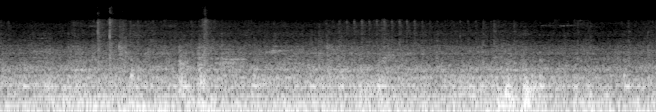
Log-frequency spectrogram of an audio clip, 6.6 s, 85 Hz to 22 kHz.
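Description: Steady low rumble of an Irish Rail 22000 Class diesel railcar heard from inside the passenger coach as it runs out of the station: underfloor engine and wheels on the rails, with a couple of faint clicks about one and two seconds in.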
